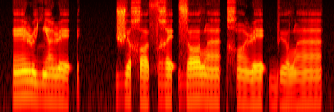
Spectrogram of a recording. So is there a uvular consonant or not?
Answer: yes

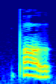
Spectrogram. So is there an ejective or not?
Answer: yes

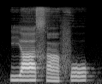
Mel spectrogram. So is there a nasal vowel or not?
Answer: yes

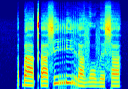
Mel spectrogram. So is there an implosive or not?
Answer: yes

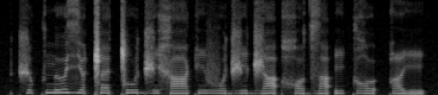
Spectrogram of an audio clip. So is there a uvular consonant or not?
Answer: yes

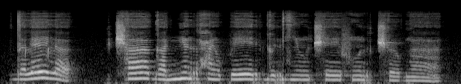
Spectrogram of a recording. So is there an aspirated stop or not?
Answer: yes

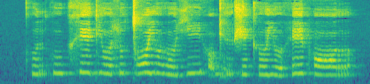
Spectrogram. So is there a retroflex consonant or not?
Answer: no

